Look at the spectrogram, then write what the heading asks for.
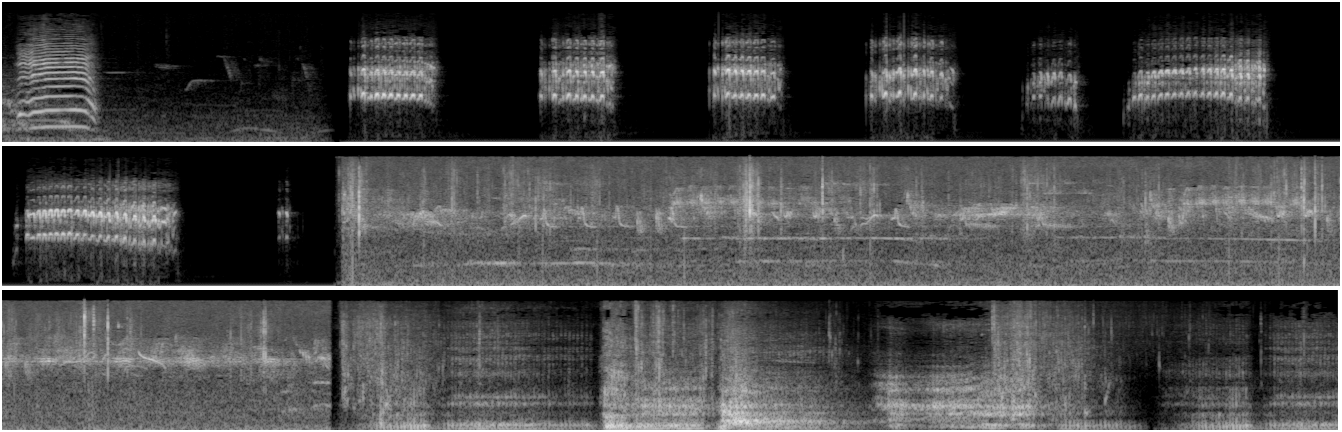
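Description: A goat bleat ends, then about seven short, high calls follow one another from about two to twelve seconds in. Birds chirp over a steady outdoor background until a tiger starts growling and roaring loudly about twenty-three seconds in.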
